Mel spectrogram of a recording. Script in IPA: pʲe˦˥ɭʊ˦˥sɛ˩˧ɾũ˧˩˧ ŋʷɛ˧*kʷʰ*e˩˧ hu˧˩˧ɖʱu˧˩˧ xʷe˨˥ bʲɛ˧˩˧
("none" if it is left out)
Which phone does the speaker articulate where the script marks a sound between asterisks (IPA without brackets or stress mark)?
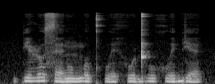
kʷʰ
